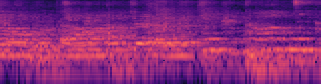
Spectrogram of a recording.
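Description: Large mixed choir singing a cappella in close harmony, voices only and no instruments, holding sustained chords that shift about a second and a half in.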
